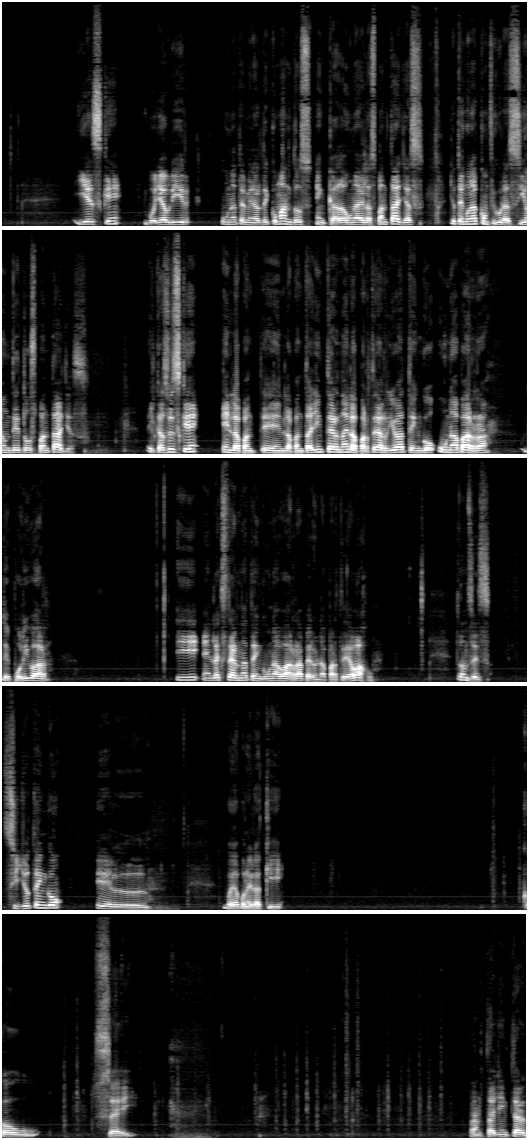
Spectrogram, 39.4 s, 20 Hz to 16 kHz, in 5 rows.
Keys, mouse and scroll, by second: 4.2 super+Return, 21.8 click, 27.4 click, 30.7-38.9 typing.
